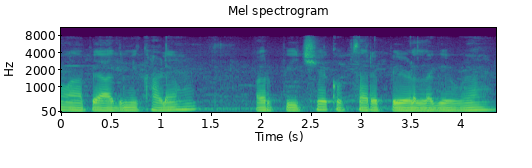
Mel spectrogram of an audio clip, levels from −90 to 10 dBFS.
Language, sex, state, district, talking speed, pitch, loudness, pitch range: Hindi, male, Uttar Pradesh, Lucknow, 180 wpm, 95 Hz, -14 LUFS, 95-105 Hz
